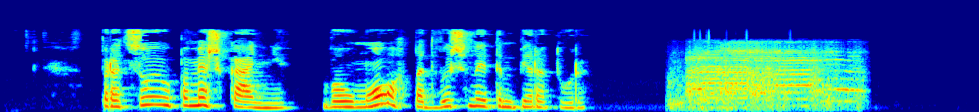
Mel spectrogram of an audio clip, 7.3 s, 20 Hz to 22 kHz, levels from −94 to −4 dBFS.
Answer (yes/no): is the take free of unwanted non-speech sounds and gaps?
no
